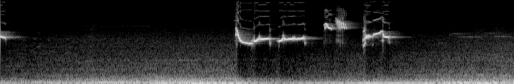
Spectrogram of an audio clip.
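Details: Orange-headed thrush song from Singaraja, North Bali, used to draw replies from other birds: after a quiet start, a run of clear whistles, a slurred downward note, then short chirps and a trill, over a low background hum.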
